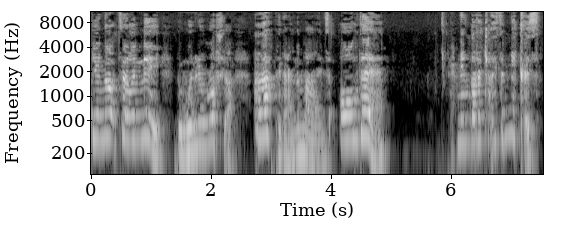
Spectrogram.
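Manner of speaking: high, mock-incredulous gossip; exaggerated comic self. Arguing with neighbour about women of Russia, high mock incredulity. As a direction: protest in a hammed-up comic character voice. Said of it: "do an exaggerated version of myself".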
